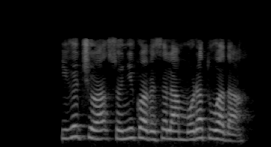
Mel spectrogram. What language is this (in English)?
Basque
